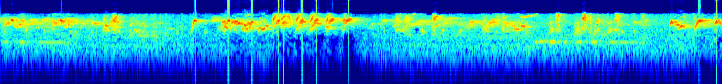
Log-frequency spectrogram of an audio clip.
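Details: Red-whiskered bulbul, caged bird of the Pama Dha or Burmese Sword singing style, loud and clear, pouring out rapid chattering bursts of rising and falling whistled notes separated by short pauses, with scattered clicks and a faint humming tone.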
